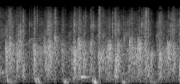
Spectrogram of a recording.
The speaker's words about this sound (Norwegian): Det vil jeg si. En applaus.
